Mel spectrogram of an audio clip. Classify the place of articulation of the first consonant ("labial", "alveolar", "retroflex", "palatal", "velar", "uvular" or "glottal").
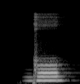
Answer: velar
